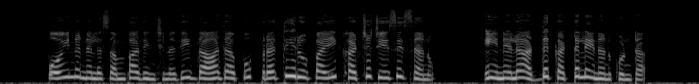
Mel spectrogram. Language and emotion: Telugu, sad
